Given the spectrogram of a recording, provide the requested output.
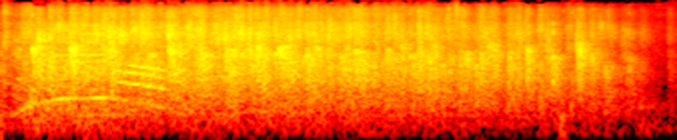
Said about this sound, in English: Now you can clap.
